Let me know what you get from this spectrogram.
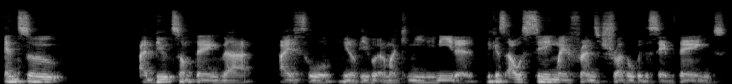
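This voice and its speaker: Guest, male, 30s, from Singapore; low husky voice, earnest explainer. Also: a little fast, bright, forceful tone, low-quality recording. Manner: earnest, explanatory, with frequent restarts. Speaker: app founder guest. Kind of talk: conversational interview answers.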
